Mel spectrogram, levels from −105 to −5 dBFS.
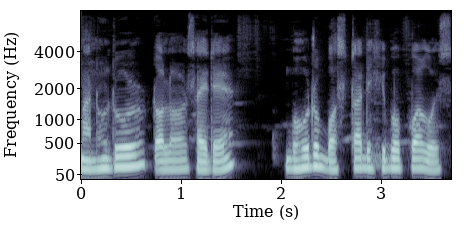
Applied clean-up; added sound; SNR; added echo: classical method log-MMSE.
